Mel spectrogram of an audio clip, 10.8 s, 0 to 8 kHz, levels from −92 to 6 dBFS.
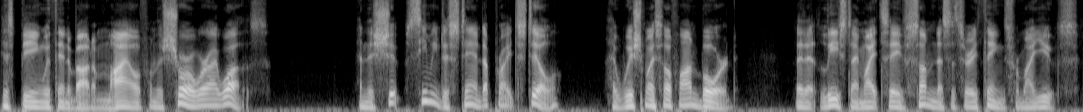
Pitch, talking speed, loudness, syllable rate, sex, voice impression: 100 Hz, 205 wpm, -21 LUFS, 5.4 syllables/s, male, very masculine, slightly old, very thick, slightly tensed, very powerful, bright, very soft, very muffled, fluent, raspy, very cool, intellectual, slightly refreshing, sincere, very calm, very mature, very friendly, very reassuring, very unique, elegant, very wild, sweet, lively, very kind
